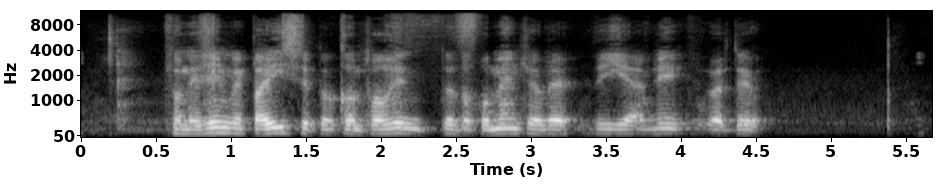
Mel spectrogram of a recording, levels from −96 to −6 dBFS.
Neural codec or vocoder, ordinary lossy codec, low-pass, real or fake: codec, 24 kHz, 0.9 kbps, WavTokenizer, medium music audio release; AAC, 48 kbps; 10.8 kHz; fake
